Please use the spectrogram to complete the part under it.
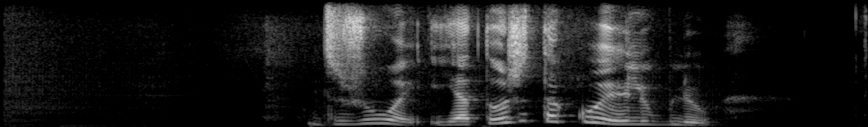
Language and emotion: Russian, positive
